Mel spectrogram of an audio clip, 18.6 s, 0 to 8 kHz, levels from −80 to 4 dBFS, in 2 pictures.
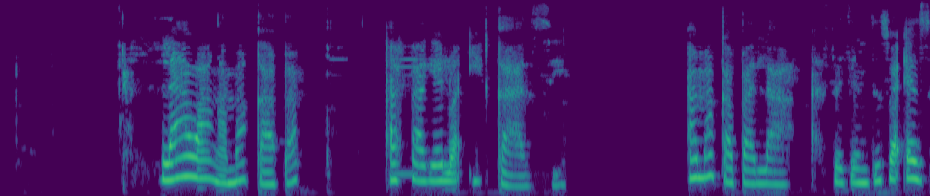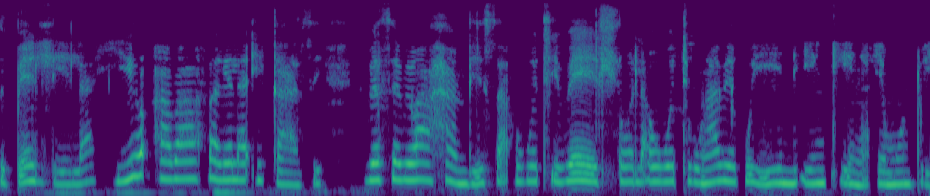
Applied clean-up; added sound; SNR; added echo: none; none; none; none.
